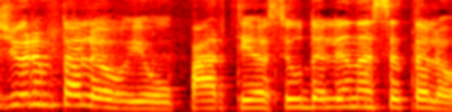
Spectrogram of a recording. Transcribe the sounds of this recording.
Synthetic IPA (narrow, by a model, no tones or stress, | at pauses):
ʒʲuːɾʲɪmt̪oːlʲɛʊjɛʊpɑːrʲt̪ʲɪjoːsjɛʊd̪ɐlʲɪnɐsʲɪt̪oːlʲɛʊ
